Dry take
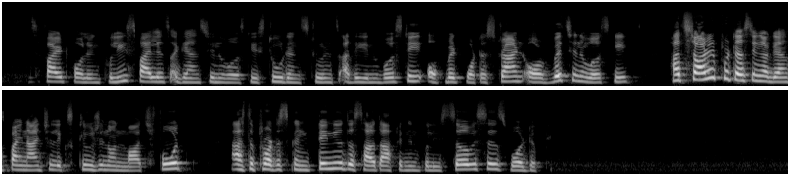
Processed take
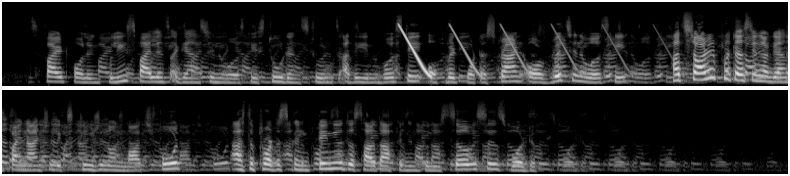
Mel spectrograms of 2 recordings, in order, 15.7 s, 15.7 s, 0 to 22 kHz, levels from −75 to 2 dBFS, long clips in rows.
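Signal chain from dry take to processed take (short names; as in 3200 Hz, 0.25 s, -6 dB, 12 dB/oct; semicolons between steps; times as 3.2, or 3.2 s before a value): painted sound fall, 3.96–4.3, 410–7600 Hz -11 dBFS; feedback echo 0.509 s, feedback 52%, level -15 dB; gain +1 dB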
